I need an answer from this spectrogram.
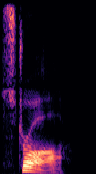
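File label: "straw", US English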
